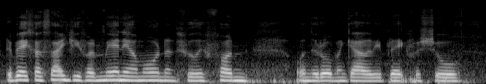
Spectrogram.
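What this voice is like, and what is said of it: Attempted Australian accent, not convincing. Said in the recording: “I'm going to try my hardest here to do the Australian accent, but hey, I failed.”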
